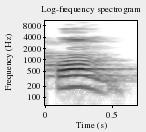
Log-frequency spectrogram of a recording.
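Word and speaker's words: comb: बहुवचन नाइन है आर कोम कोम मान क्या होता है अभ कंगा एम और बी कभी साथ आए तो बी हमेशा ही साइलेंट लेटर रहता है कोम कम मन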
